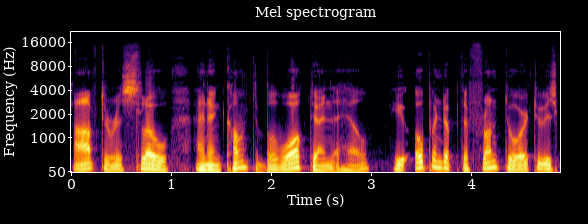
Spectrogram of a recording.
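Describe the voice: Lively intonation throughout a plain read-aloud passage.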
